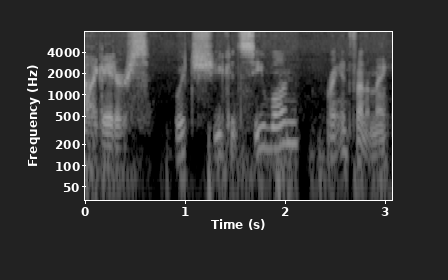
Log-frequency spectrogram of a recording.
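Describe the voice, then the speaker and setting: A man whispers quietly at a moderate pace. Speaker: nature vlogger. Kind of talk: outdoor educational vlog. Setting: outdoors at a state park. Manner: whispering quietly.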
